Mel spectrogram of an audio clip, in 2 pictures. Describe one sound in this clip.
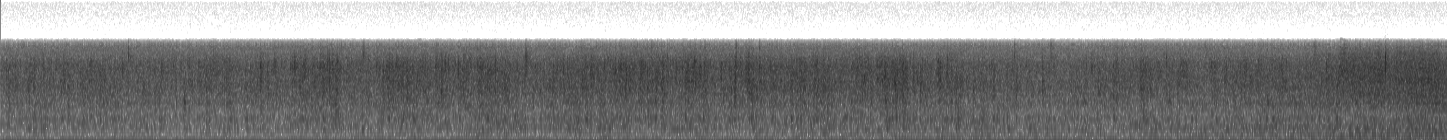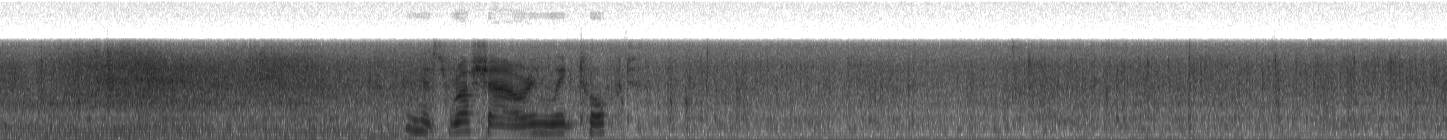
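Heavy rain pours down and patters against a window.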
